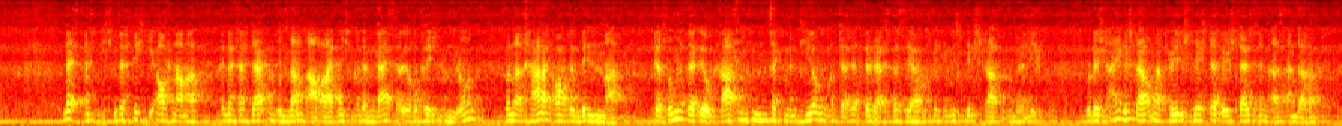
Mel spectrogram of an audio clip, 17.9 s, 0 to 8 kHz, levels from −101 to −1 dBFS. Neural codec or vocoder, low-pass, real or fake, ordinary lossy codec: codec, 16 kHz, 2 kbps, FunCodec, trained on LibriTTS, 25 frames a second; none; fake; none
